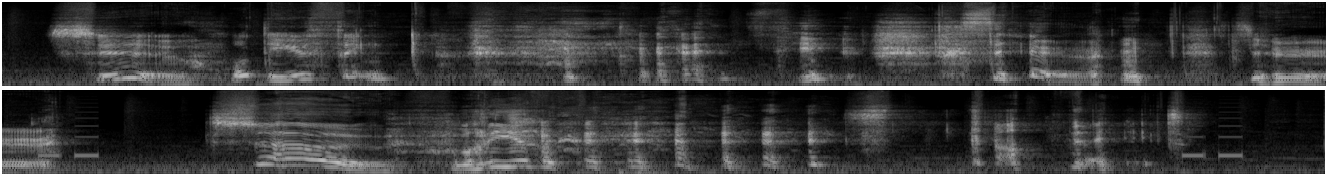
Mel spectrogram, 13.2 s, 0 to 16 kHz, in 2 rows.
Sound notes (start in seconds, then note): 7.7 uncontrollable laughter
